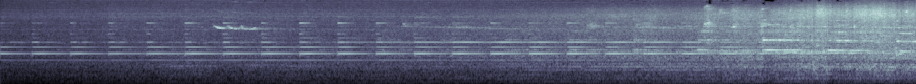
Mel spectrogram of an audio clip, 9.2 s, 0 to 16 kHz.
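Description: Railway crossing warning bell ringing at a steady beat of about three strikes a second. In the last two seconds the GO Transit MP40PH-3C diesel locomotive arrives and its rushing wheel and engine noise swells to become the loudest sound.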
